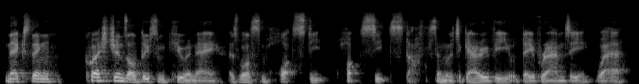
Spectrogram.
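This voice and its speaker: A man's voice: low-pitched, a little fast. A man in his twenties hosting a livestream, coaching in an informal, explanatory way with emphatic repetition. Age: 20s. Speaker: livestream host, online business coach. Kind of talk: casual livestream talk and coaching.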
